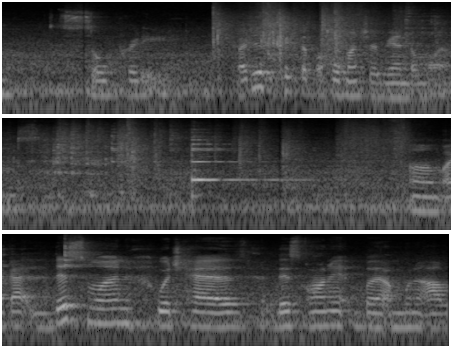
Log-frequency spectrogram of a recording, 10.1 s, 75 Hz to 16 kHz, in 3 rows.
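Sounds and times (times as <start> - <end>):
glass vases clinking: 3.7 - 5.7.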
